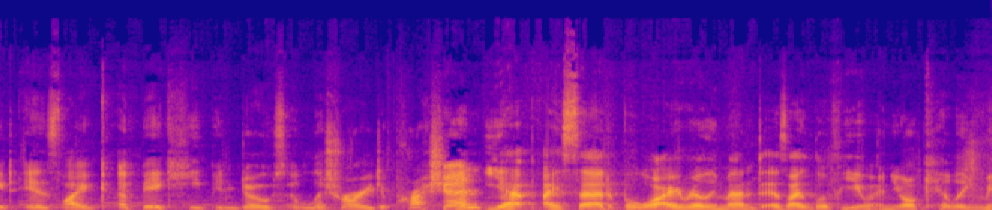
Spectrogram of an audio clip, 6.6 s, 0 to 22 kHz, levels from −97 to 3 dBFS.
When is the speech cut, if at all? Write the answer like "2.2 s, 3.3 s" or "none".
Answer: 3.2 s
